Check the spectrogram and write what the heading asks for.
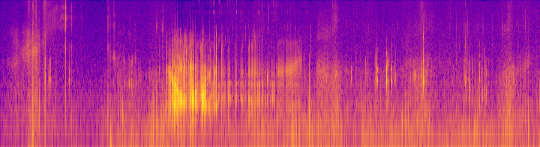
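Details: Woman's stomach growling recorded for ASMR: gurgling, bubbling rumbles with a louder churning burst from gas and fluid moving through the gut; ordinary borborygmi.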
